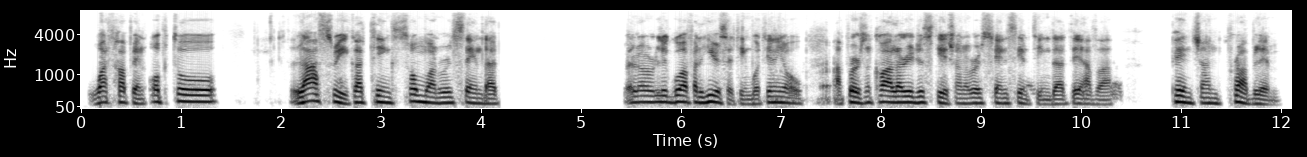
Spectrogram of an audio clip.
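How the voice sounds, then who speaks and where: With a Jamaican accent, the speaker goes at a fairly quick pace but with long, frequent pauses, using ordinary pitch variation in a dry, close sound with no echo. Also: man, medium pitch for a man. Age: 60s. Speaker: retired pension claimant. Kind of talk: live podcast interview.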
